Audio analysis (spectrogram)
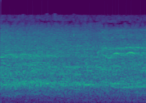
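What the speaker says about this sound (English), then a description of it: "Crowd getting into it now." Boxing arena crowd at a heavyweight fight between Derek Chisora and Malik Scott, a dense, steady roar of cheering and shouting that fills the whole stretch at constant loudness.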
